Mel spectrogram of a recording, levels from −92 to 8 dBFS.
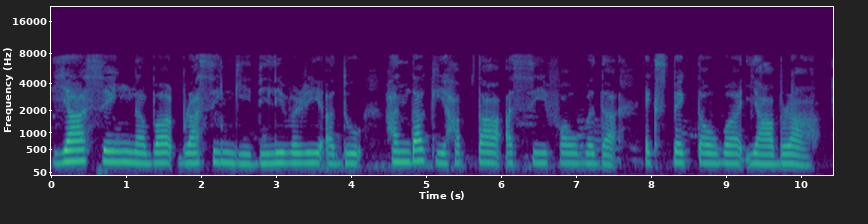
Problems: none marked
